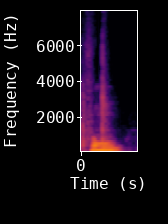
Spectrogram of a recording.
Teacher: 그러면 기역을 이응으로 바꿔서 발음하는 거예요. 그래서 국물. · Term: 비음화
